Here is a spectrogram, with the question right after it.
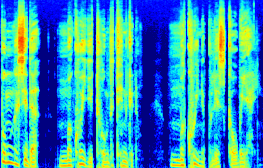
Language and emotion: Manipuri, fearful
